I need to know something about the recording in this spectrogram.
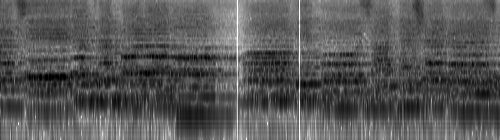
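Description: Background music of a choir singing slow, sustained phrases, with a short break between phrases about halfway through.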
